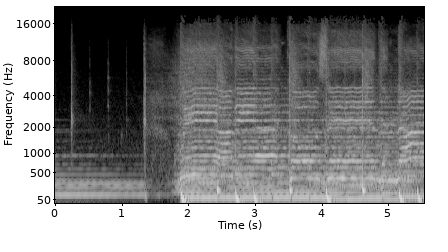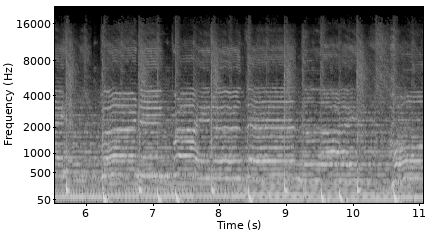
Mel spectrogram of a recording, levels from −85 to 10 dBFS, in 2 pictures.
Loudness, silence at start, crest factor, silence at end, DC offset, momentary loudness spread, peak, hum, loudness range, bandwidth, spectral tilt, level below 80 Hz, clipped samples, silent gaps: -13 LUFS; 0 s; 12 dB; 0 s; 0.4%; 12 LU; 0 dBFS; none; 2 LU; 17.5 kHz; -5 dB/octave; -18 dBFS; under 0.1%; none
